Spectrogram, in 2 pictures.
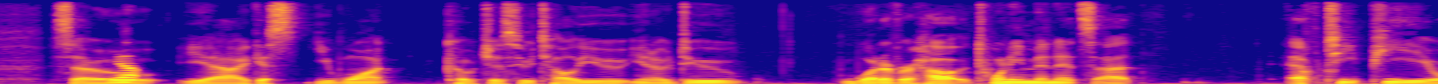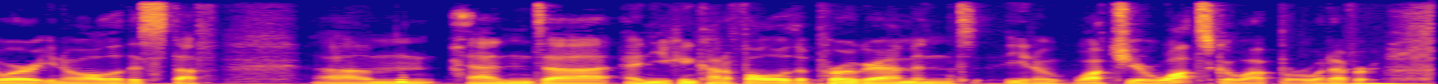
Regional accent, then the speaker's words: Canada; I'm from Canada

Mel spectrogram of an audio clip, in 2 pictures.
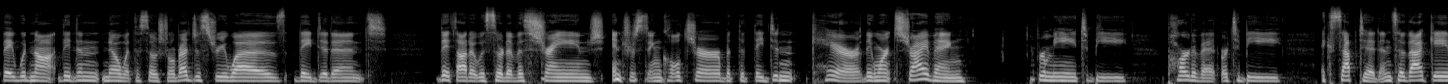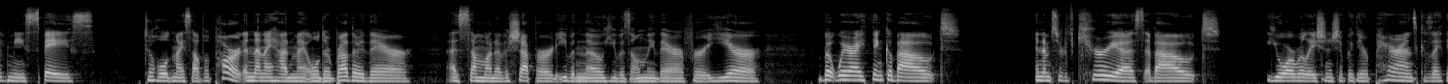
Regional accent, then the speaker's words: Montana, United States; But you think about, you know, as I came from Montana, my parent, like boarding school is such a totally foreign concept.

